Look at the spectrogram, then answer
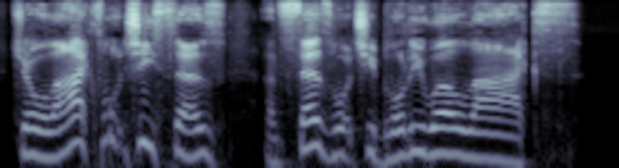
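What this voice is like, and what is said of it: Poor put-on Yorkshire accent. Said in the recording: “That's a dreadful attempt at a Yorkshire accent, e-by gum.”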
